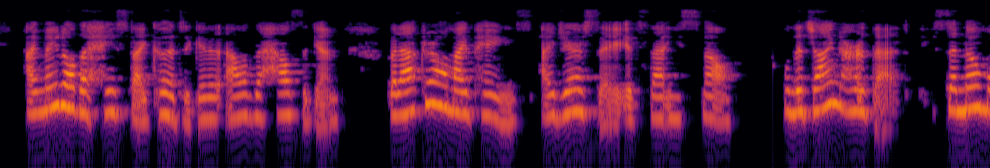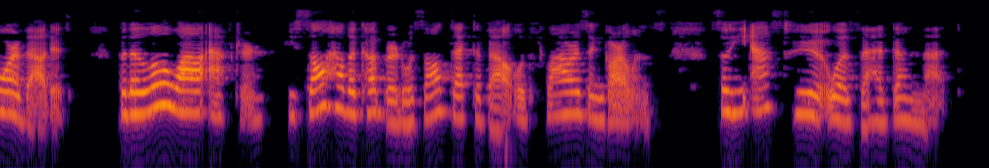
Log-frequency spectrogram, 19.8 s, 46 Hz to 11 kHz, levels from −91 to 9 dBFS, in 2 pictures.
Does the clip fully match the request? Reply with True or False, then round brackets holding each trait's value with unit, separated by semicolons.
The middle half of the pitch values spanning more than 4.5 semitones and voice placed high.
False (3.9 semitones; 275 Hz)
